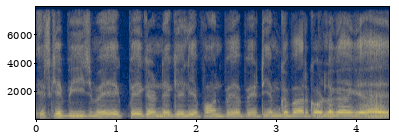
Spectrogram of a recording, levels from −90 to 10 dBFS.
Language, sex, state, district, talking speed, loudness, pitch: Hindi, male, Rajasthan, Jaipur, 215 wpm, -18 LUFS, 130 Hz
